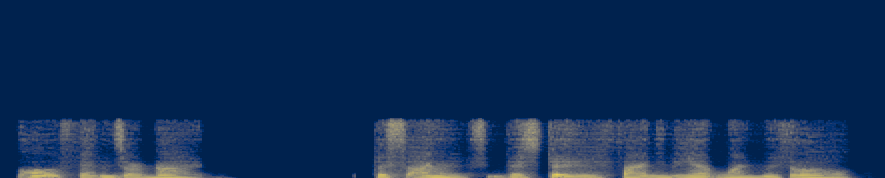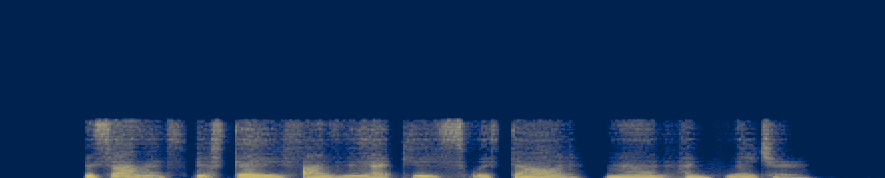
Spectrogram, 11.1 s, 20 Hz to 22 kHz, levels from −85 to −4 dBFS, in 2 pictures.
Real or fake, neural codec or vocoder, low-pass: fake; codec, 44.1 kHz, 0.9 kbps, DAC; 7.2 kHz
